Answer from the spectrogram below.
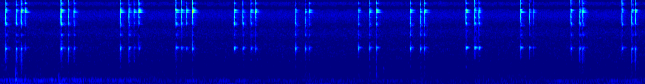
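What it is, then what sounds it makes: Ceramic mug. An empty, hollow white ceramic mug with a pink handle, held by its handle, is tapped with long painted nails. Quick clusters of light, bright clicking taps repeat throughout, each dying away almost at once with only a faint high ring, over a soft low background rumble.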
